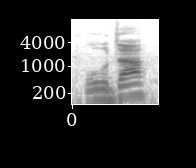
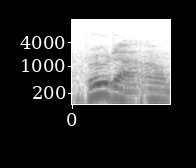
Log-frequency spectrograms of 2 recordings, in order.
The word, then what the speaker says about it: Bruder: Wait, how do you say brother in German? Bruder. Bruder. Yeah. Okay. Bruda.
